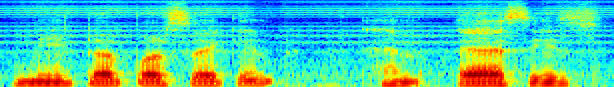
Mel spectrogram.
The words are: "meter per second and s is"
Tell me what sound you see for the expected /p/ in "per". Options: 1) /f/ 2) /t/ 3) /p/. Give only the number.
3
